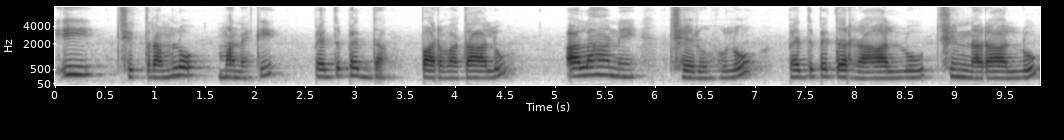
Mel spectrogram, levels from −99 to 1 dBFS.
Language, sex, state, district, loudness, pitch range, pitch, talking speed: Telugu, female, Andhra Pradesh, Chittoor, -20 LUFS, 215-270 Hz, 235 Hz, 80 wpm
